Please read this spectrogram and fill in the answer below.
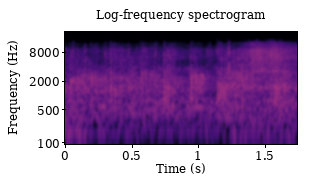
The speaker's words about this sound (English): Thank you, worship team. You guys are awesome. Let's give me a round of applause.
